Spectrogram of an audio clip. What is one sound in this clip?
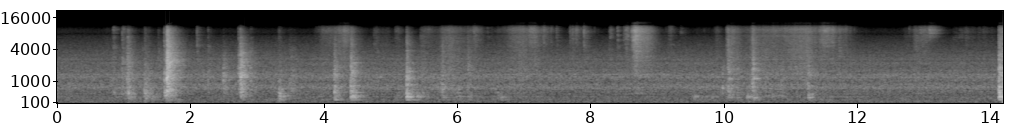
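Dishes clink and clatter on a counter.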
